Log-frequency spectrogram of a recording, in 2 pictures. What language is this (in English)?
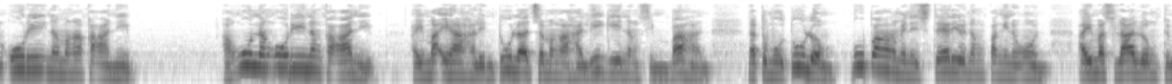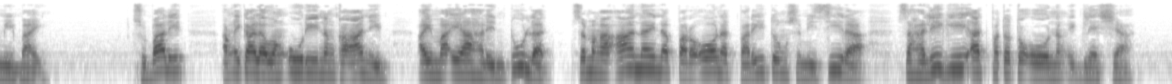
Filipino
